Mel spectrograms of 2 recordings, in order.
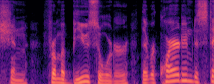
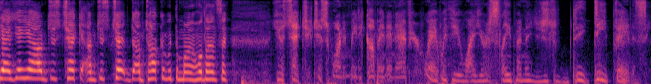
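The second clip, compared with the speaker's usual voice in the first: hushed, heated, quarrelsome half-whisper; 9 semitones higher, 3 dB quieter than usual. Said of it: "They're whisper arguing while the kid's up".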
